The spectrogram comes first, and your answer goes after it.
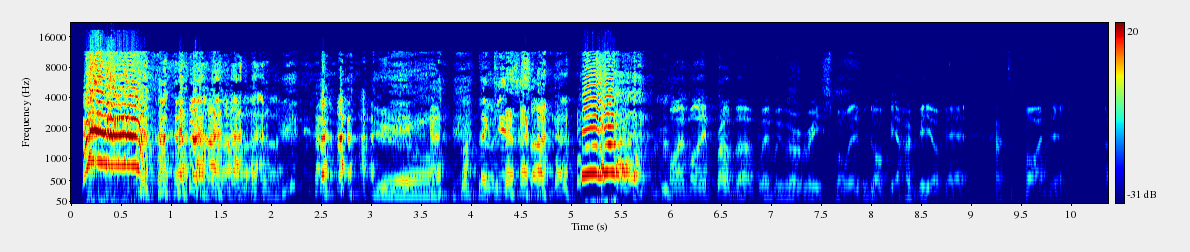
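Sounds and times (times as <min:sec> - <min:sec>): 
person imitating a screaming goat: 0:00.1 - 0:00.8
chuckling laughter: 0:00.6 - 0:05.9
speech: 0:00.9 - 0:02.1, 0:03.0 - 0:10.3.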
